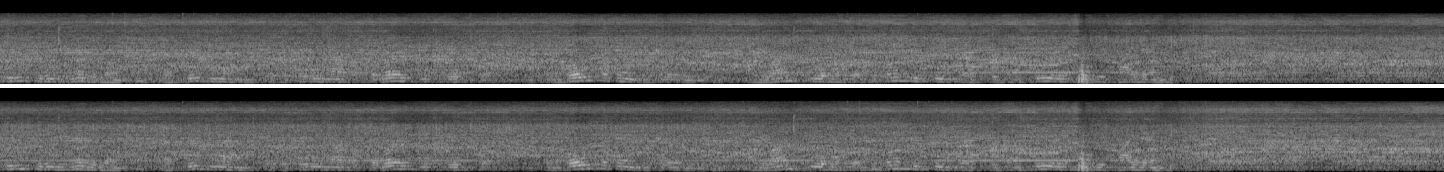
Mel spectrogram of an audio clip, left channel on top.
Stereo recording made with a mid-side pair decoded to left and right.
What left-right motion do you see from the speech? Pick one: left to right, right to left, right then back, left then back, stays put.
left then back.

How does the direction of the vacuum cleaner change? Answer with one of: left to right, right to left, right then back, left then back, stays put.
left to right.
